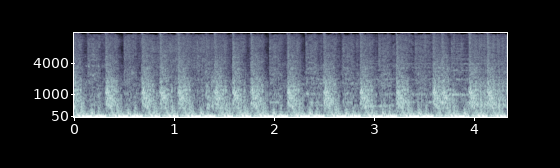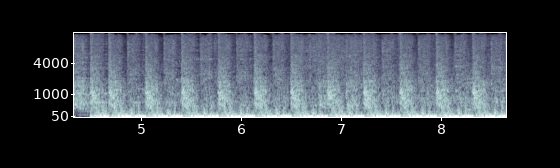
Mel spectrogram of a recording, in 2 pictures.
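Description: Hard techno: a relentless stream of fast, distorted hits over a heavy, sustained bass. The bass drops out briefly about four seconds in.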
